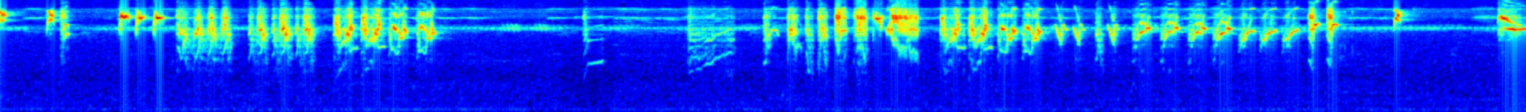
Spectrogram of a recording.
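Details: Red siskin, classic type, giving a clear rolling training song of rapid high chirps and buzzy trills in two long phrases separated by a pause of about two seconds.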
